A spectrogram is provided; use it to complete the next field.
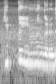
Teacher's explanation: இப்பு, இம்முங்கிறது உதடும் கீழ் உதடும். மேல் உதடும் கீழ் உதடும் பொருந்துவதால்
